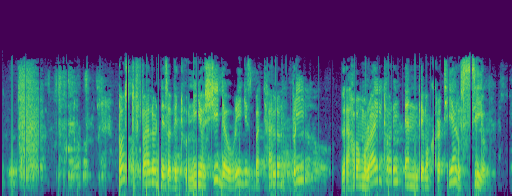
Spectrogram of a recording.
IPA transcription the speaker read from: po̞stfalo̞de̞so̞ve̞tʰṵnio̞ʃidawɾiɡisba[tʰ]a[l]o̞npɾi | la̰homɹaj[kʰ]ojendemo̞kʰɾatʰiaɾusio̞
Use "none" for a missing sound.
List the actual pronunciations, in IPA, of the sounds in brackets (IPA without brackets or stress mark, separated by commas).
tʰ, l, tʰ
